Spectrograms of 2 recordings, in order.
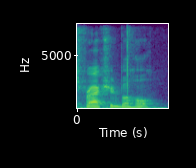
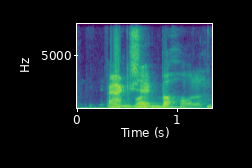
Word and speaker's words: Fractured But Whole: It's Fractured But Whole. Oh. Fractured But Whole. Like butthole. Fractured But Whole. Fractured But Whole. Yeah. Okay. I like the way he said it more. Butthole. Fractured But Whole.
